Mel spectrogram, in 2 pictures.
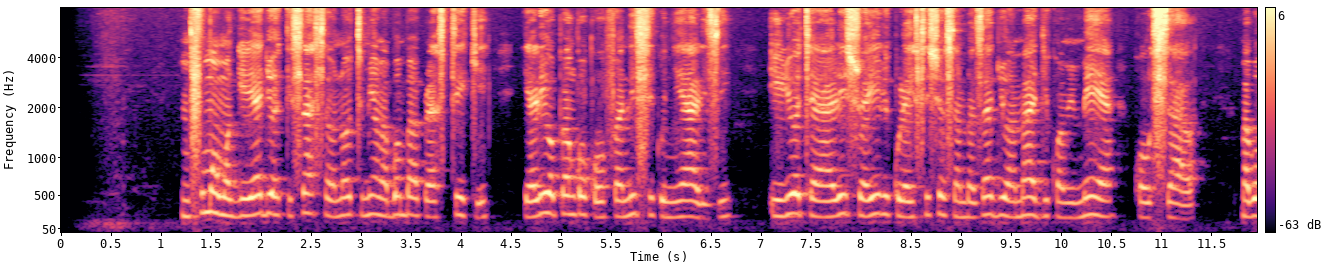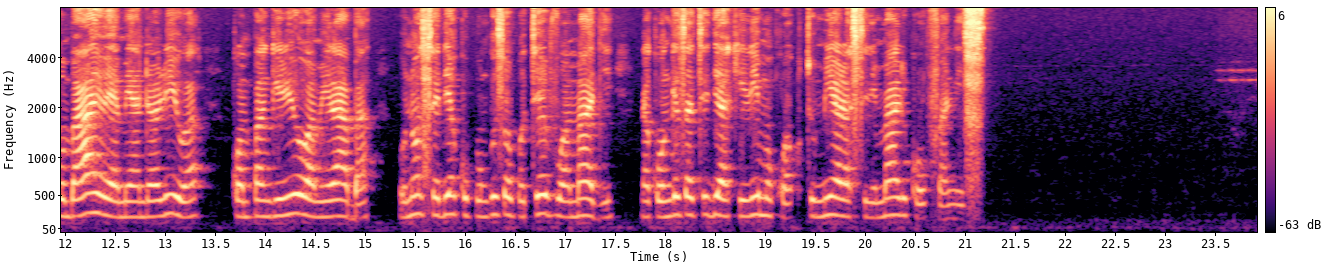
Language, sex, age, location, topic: Swahili, female, 25-35, Dar es Salaam, agriculture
